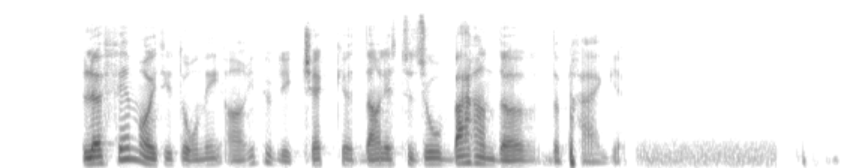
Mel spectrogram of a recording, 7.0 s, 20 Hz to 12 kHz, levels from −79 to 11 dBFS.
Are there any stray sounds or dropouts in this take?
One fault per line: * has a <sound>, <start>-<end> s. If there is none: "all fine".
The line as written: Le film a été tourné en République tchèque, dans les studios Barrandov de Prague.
all fine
